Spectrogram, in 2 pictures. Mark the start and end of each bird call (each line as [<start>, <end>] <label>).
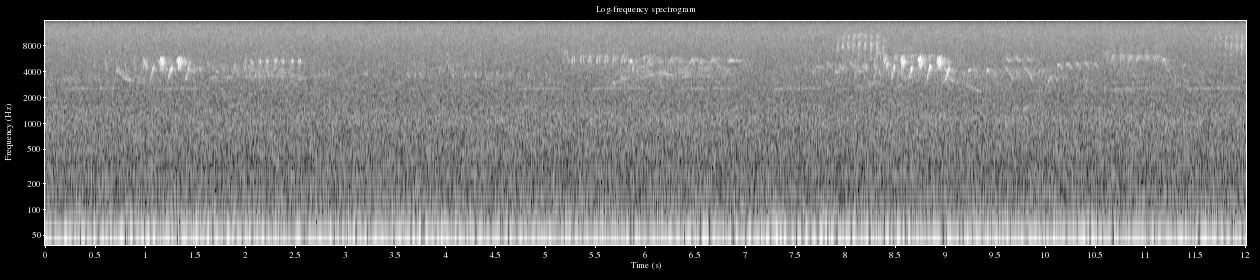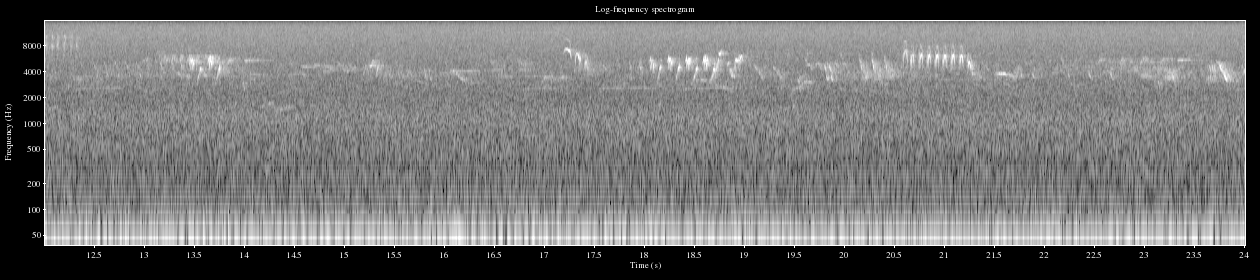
[0.00, 1.95] Mountain Chickadee (Poecile gambeli)
[0.00, 1.95] Red-breasted Nuthatch (Sitta canadensis)
[3.75, 8.64] Red-breasted Nuthatch (Sitta canadensis)
[4.64, 19.34] Yellow-rumped Warbler (Setophaga coronata)
[10.24, 14.14] Red-breasted Nuthatch (Sitta canadensis)
[15.85, 20.55] Red-breasted Nuthatch (Sitta canadensis)
[20.05, 24.01] Mountain Chickadee (Poecile gambeli)
[23.45, 24.01] Red-breasted Nuthatch (Sitta canadensis)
